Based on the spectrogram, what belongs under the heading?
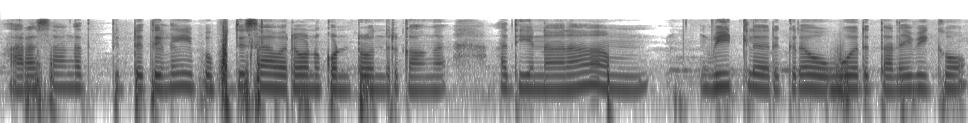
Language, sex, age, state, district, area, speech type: Tamil, female, 30-45, Tamil Nadu, Thanjavur, urban, spontaneous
